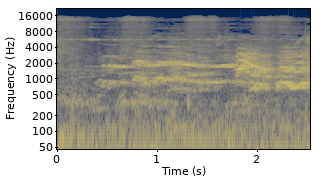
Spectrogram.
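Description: Rooster crowing outdoors at a beach in the Philippines, one drawn-out crow rising and then breaking off, moderately distant and fairly quiet.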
